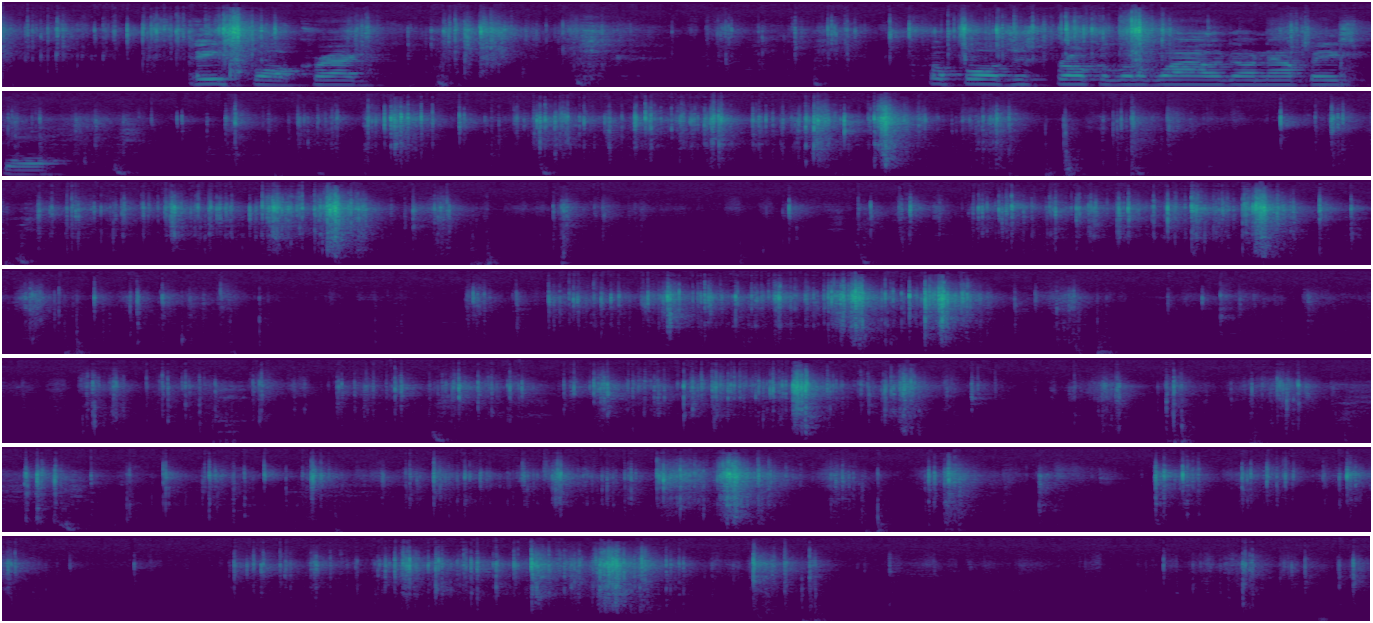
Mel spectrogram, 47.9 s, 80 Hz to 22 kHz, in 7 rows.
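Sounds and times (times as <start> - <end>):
plastic packaging crinkling and tearing: 0.0 - 16.8, 17.6 - 21.7, 22.8 - 27.1, 27.8 - 41.4, 42.2 - 45.1, 46.8 - 47.9.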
